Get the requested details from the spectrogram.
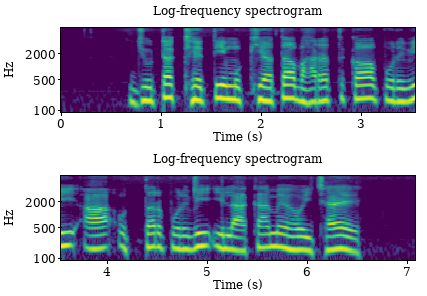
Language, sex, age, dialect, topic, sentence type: Maithili, male, 18-24, Eastern / Thethi, agriculture, statement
